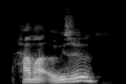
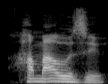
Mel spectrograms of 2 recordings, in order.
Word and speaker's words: Hamauzu: His uh, fellow composers for uh, Final Fantasy X were Masashi Hamazu Hamauzu. – Hamauzu, yeah, ha- yeah, you said it right.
